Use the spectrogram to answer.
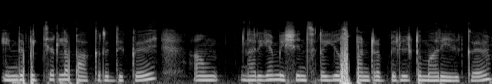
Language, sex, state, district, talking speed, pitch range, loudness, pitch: Tamil, female, Tamil Nadu, Nilgiris, 135 wpm, 190-210 Hz, -21 LUFS, 195 Hz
